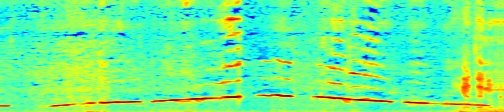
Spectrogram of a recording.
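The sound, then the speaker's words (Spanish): An Australian magpie in Australia mimics an emergency siren: a clear, whistly wail that climbs slowly, holds, then sinks again over several seconds, with a low background rumble and a brief scuffle at the end. “Esto que van a escuchar es un, una urraca, una urraca en Australia, el uluar de una sirena.”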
